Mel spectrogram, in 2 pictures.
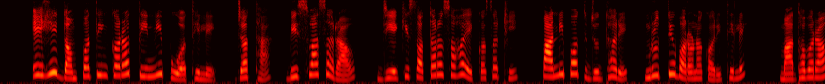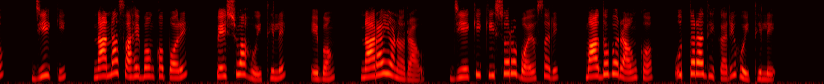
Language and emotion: Odia, neutral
